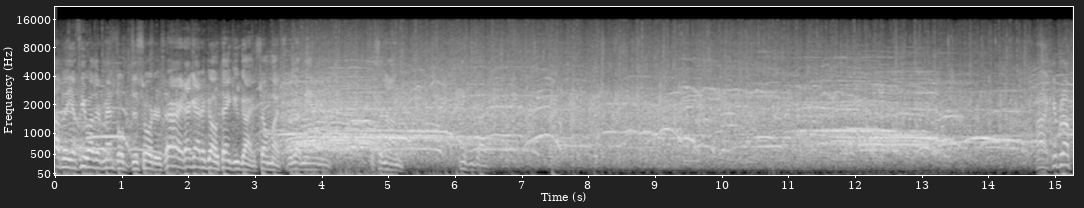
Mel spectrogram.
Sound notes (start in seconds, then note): 5.5 cheering and applause; 11.6 cheering and applause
